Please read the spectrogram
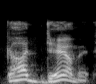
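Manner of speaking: high, put-on exasperated outburst; mock fed-up. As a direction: imitate a game character who has had enough. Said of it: "he gets fed up".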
